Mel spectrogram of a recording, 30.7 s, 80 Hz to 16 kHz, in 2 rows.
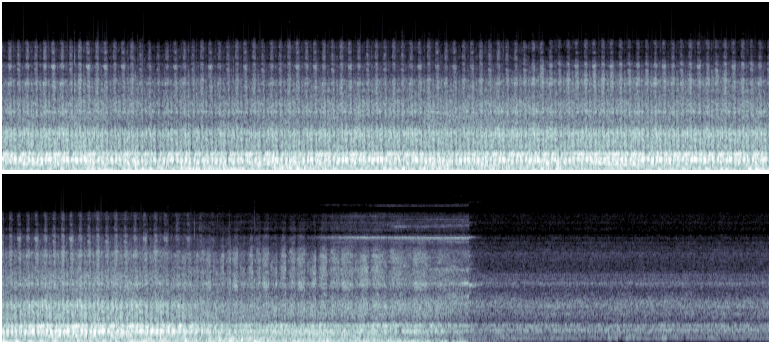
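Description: O-scale model steam train running along the track, heard close up from a camera riding on it: a loud, steady rolling and gear noise. It eases off after about 19 seconds and cuts out about 25 seconds in as the train stops, leaving a faint steady hum.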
